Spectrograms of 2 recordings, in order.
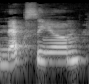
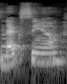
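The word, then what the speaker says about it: NXIVM: I guess the person who was running it nexium but it's spelled in X I VM but it's pronounced nexium I guess he was like tattooing his or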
